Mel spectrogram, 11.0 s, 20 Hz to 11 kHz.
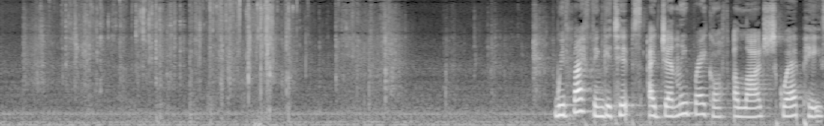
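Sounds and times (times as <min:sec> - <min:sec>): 
tin foil wrapping paper crinkling around a thin block of chocolate: 0:00.3 - 0:05.5
speech: 0:07.4 - 0:10.9.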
